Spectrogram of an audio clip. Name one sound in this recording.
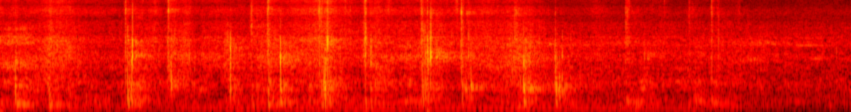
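Footsteps clank on a hard metal floor.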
